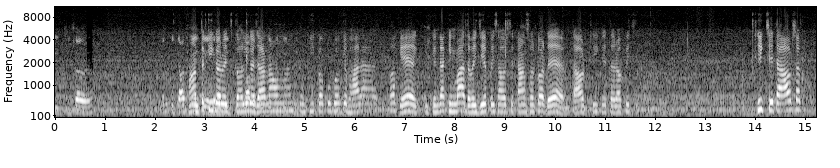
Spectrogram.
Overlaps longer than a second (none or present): present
